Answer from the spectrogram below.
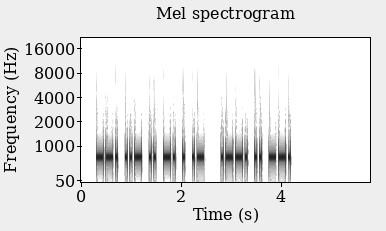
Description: Morse code, heard as a keyed tone, about 25 wpm, 700 Hz. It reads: GUINEA PIG
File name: practice / 25wpm / Difficult Words with Hints - 25wpm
